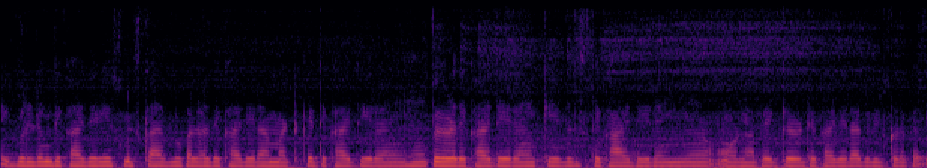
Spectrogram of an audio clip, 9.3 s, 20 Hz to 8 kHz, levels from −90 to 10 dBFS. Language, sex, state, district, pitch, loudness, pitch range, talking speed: Hindi, female, Bihar, Madhepura, 170 Hz, -40 LUFS, 165-175 Hz, 265 wpm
